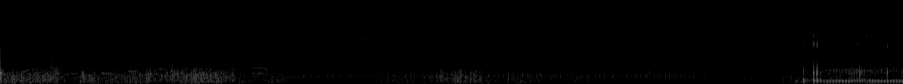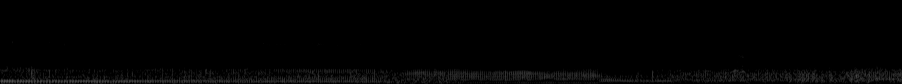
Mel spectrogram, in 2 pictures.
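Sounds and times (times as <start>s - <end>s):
dirt bike engine revving: 7.8s - 18.0s.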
